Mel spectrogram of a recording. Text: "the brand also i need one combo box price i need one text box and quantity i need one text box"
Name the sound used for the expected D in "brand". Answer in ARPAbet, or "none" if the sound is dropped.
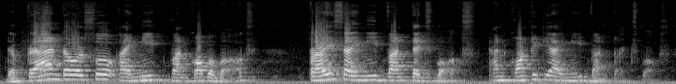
D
